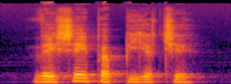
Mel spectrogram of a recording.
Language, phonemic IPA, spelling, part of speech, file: Dutch, /weˈsepɑˌpircə/, wc-papiertje, noun, Nl-wc-papiertje.ogg
- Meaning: diminutive of wc-papier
